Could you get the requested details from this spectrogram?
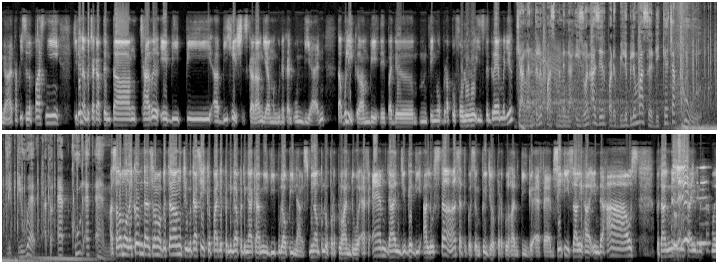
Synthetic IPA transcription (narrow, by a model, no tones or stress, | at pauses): ŋat̪apisələpasni | kit̪anaʔbərt͡ʃakap̚t̪ənt̪aŋt͡ʃaɾəʔebipiəbiɦet͡ʃsə̥kaɾaŋjaŋmə̃ŋɡunakanʔundia̰n | t̪aʔbolɛhkəambɪʔdaɾipadət̪eŋɔʔbəɾapəfolowəinst̪aɡɾɛmad͡ʒəd͡ʒaŋãnt̪ərləpasmə̃ndəŋa̰izwanazɪrpadabilabilamasədikɛt͡ʃakʰulklik̚diwɛb̚at̪awʔɛp̚kʰulɛfɛmʔasalamwalakʊmdansəlamat̪̚bət̪aŋt̪əɾiməkasɪhkəpadapəndəŋarpəndəŋarkamĩdipulawpina̰ŋsəmilanpulʊhpərpəluɦanduəʔɛfɛmdand͡ʒuɡadiʔalost̪asat̪ukosʊŋt̪ud͡ʒʊhpərpəluɦant̪iɡəʔɛfɛmsit̪isaliɦaind̪əhawsb̥ət̪aŋnisajəbəsamə̃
